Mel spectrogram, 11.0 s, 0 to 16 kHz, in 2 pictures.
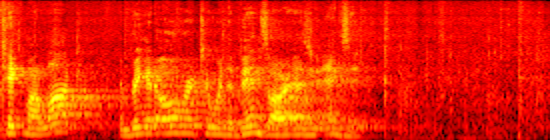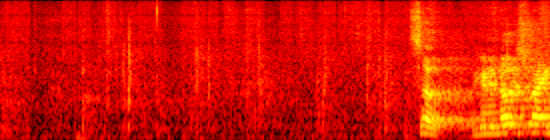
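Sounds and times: footsteps on hard floor: 0.0s - 10.8s.

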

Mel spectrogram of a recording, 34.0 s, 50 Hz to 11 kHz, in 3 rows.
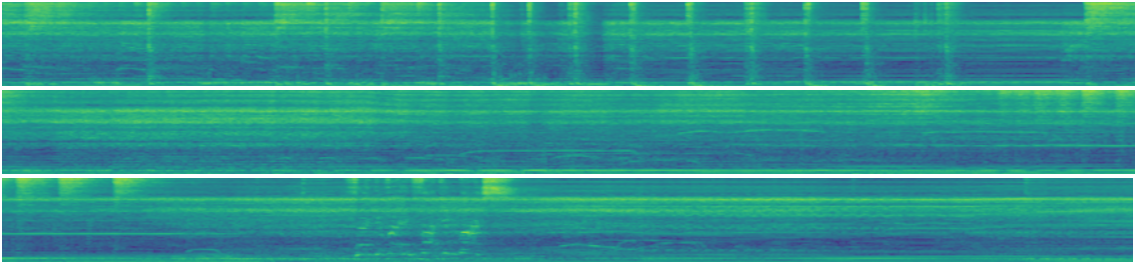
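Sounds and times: drum kit: 0.0s - 28.6s
distorted electric guitars: 0.0s - 33.9s.

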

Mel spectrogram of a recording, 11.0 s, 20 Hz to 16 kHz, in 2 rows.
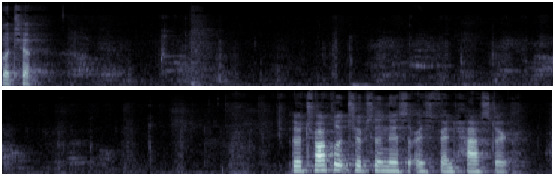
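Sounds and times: person chewing cookie: 0.5s - 8.4s.

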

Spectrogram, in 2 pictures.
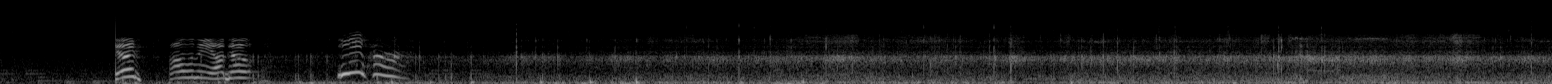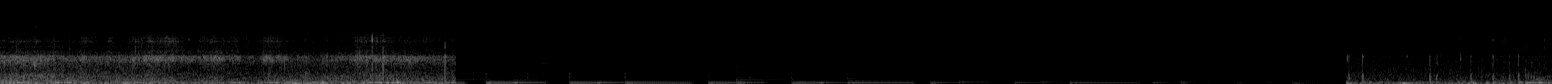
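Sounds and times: background music: 0.0s - 14.2s
crackles: 0.0s - 20.1s, 29.0s - 31.0s
wind rushing over microphone: 0.7s - 20.1s
skis hissing through snow: 2.8s - 20.1s.

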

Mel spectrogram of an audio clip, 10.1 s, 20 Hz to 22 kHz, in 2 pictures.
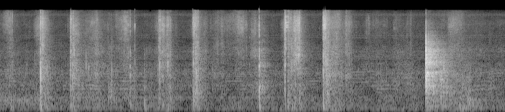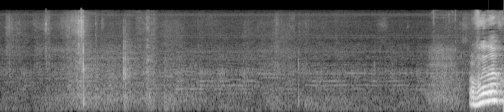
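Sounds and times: cards being shuffled: 0.0s - 6.8s.

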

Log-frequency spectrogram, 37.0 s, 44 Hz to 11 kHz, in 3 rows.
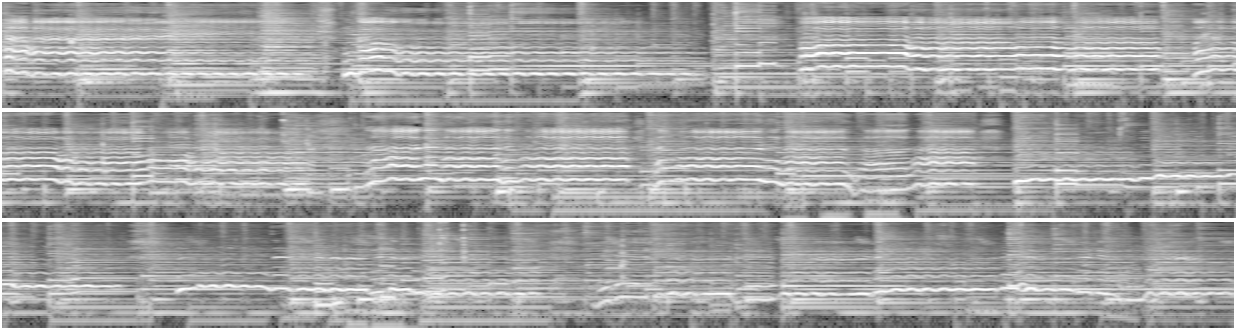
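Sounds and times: acoustic guitar: 0.0s - 37.0s
person singing with vibrato: 0.0s - 37.0s.

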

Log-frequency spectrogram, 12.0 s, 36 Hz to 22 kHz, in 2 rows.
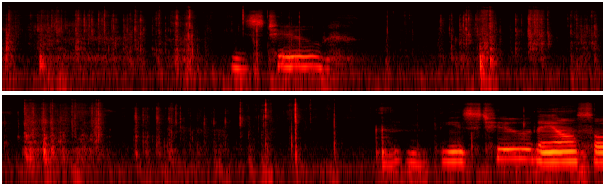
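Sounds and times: plastic bags crinkling: 0.0s - 9.3s.

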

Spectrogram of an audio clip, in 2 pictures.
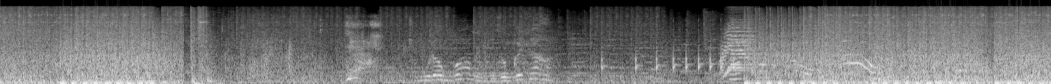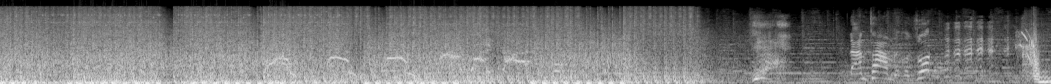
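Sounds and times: rapid machine gun fire: 0.0s - 4.1s, 7.4s - 17.7s.

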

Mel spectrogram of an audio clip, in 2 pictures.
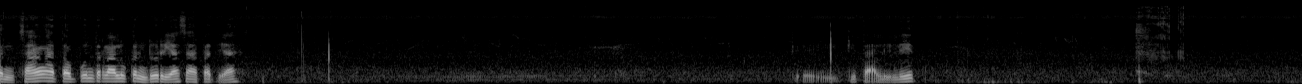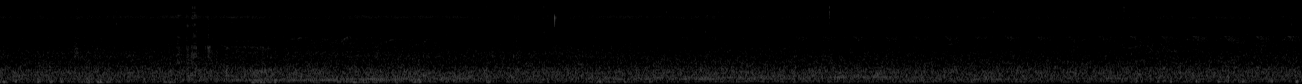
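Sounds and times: faint ticks: 2.4s - 26.0s.

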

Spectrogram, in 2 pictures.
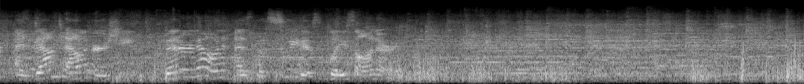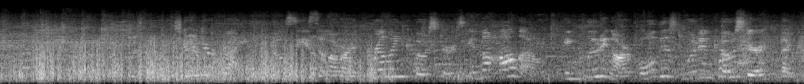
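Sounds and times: monorail car running on track: 0.0s - 16.0s.

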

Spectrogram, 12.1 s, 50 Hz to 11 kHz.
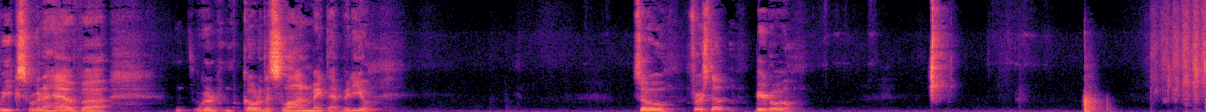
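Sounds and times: palms rubbing together: 11.5s - 12.0s.

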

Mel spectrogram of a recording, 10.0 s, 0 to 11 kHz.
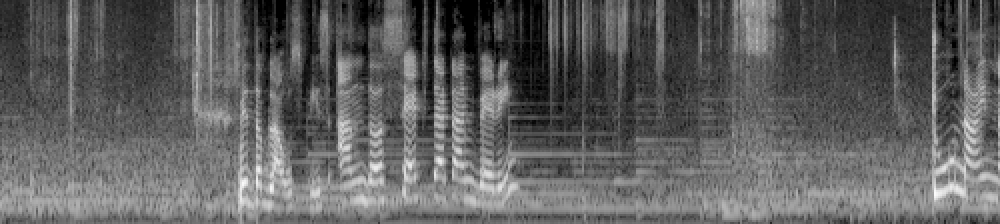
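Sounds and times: soft background music: 0.0s - 10.0s
bead necklace rattling and clinking: 5.4s - 8.2s.

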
